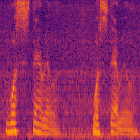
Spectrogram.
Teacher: Blend the two S's and produce only one S sound.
